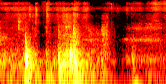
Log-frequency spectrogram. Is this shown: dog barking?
no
